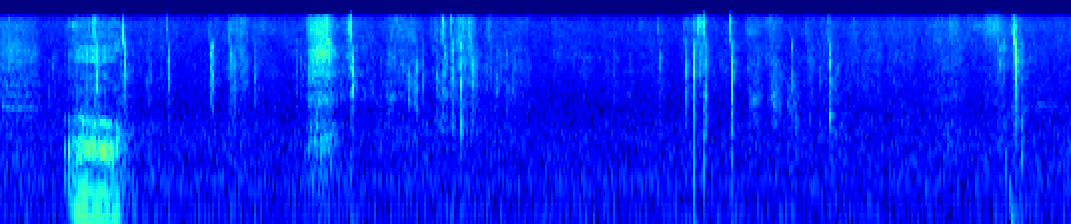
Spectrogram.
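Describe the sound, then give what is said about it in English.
Paper pages held with paper clips rustle and flip in a few brief, crisp bursts spread across several seconds as someone turns to the book of Romans, after a short murmured vocal sound near the start. “As I'm getting to Romans, I hope I haven't pinned it out of the way with my paper clips here.”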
